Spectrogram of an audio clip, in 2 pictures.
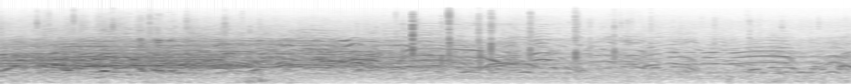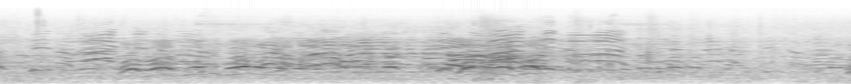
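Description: A crowd of spectators shouts and cheers outdoors from the sidelines.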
